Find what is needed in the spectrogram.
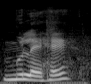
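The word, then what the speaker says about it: Mulegé: Mulege.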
